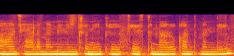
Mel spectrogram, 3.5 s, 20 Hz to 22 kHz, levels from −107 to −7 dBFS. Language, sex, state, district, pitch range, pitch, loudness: Telugu, female, Andhra Pradesh, Manyam, 165-175 Hz, 170 Hz, -11 LUFS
